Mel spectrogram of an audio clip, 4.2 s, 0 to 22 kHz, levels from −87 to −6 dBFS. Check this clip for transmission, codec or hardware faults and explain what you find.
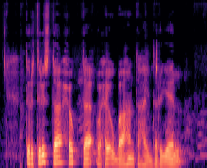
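Checking this clip turns up no faults.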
